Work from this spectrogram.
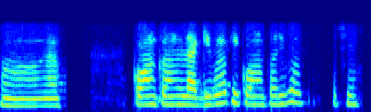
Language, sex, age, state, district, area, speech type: Odia, female, 60+, Odisha, Gajapati, rural, conversation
